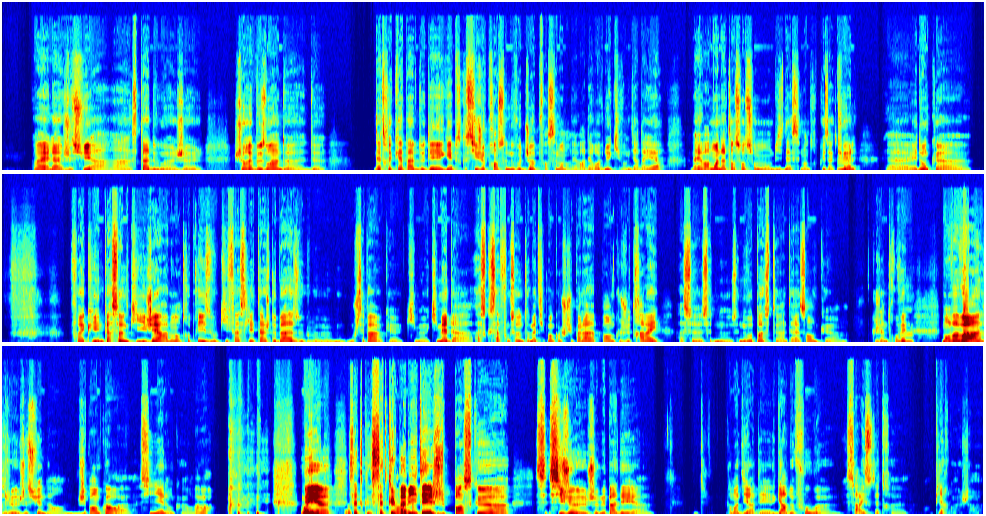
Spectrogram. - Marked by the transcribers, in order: laugh
- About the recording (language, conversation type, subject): French, advice, Comment gérez-vous la culpabilité de négliger votre famille et vos amis à cause du travail ?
